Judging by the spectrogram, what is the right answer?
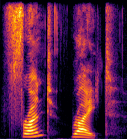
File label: Front right; SBLive; Creative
